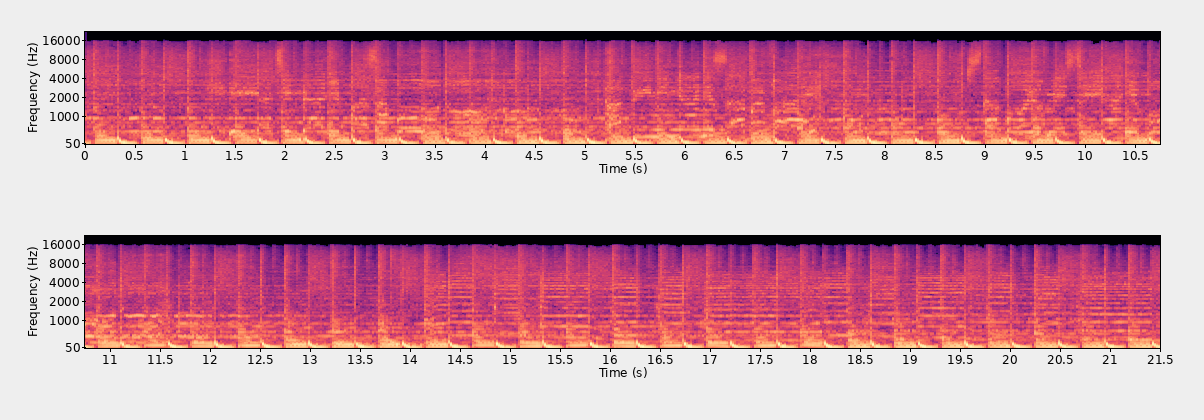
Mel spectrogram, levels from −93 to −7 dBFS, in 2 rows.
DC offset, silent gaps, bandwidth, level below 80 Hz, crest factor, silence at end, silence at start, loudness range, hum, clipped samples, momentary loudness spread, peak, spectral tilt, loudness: under 0.1%; none; 16 kHz; -20 dBFS; 10 dB; 0 s; 0 s; 0 LU; none; under 0.1%; 1 LU; -4 dBFS; -4.5 dB/octave; -16 LUFS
